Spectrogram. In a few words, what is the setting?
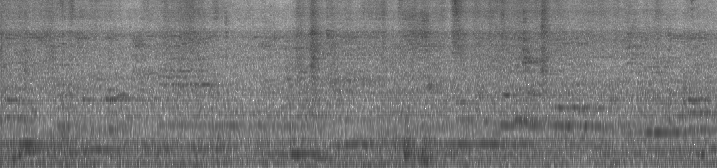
restaurant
